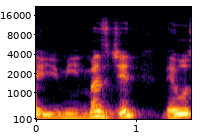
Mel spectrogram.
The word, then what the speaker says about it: masjid: example in egypt that pronounce the letter jim as gim right so masjid would become masgid and jamaa would become gama and janna would become gana many egyptians because they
